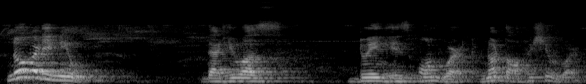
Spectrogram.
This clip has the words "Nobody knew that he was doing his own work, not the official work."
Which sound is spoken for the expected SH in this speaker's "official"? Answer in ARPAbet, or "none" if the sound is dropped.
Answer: SH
